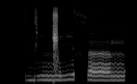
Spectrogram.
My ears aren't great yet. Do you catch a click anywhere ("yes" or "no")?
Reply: yes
